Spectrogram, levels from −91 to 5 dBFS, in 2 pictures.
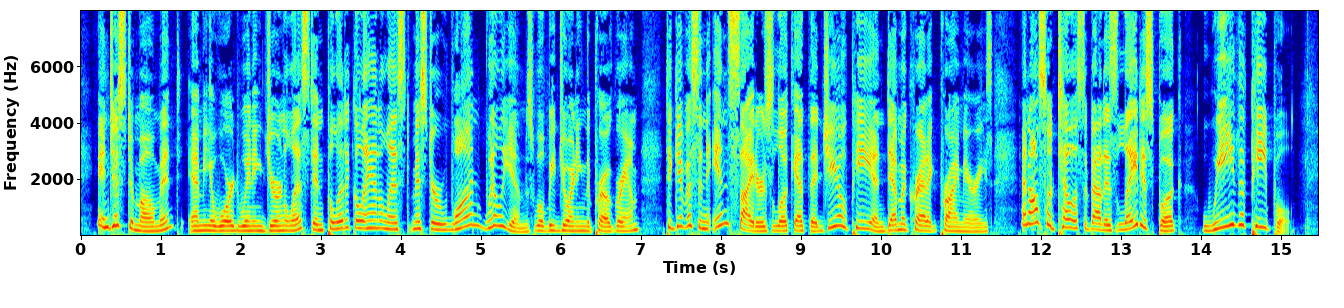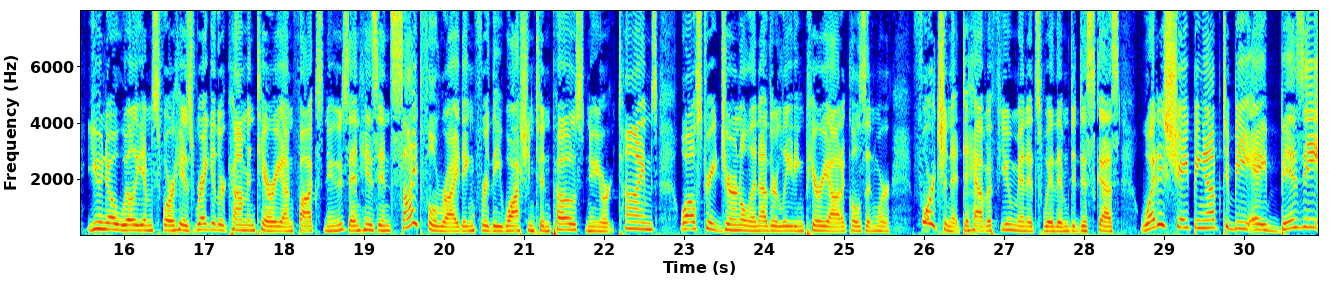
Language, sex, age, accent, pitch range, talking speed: English, female, 50-69, American, 165-235 Hz, 175 wpm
